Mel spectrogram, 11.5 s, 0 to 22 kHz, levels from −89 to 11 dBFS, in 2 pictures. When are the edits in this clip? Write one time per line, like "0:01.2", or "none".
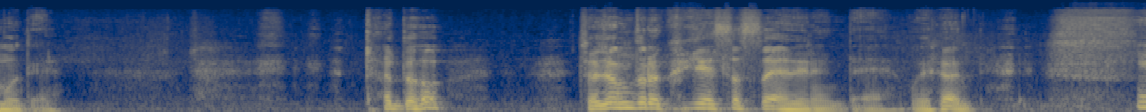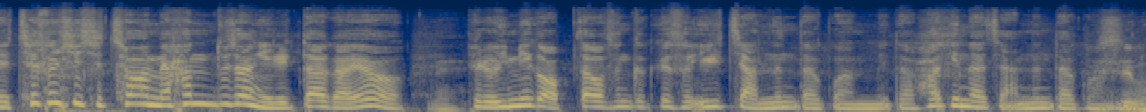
none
